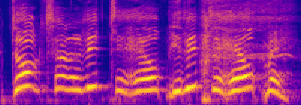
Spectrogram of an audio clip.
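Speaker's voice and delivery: very high squeaky voice, a man pleading. Acted. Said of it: "This voice of mine".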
